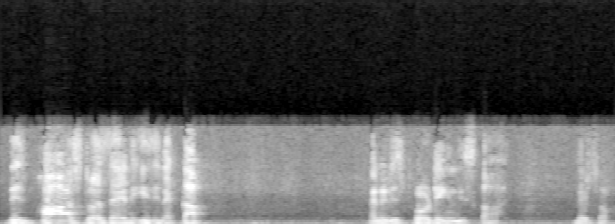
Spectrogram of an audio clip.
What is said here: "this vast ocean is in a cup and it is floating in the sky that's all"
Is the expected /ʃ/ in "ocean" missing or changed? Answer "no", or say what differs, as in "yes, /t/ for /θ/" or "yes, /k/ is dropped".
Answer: yes, /s/ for /ʃ/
